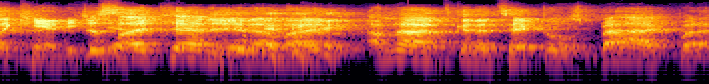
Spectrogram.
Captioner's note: laughs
